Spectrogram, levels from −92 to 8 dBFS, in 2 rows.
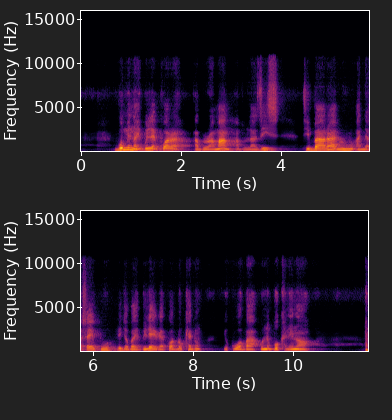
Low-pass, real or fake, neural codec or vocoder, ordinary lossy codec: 10.8 kHz; fake; codec, 24 kHz, 0.5 kbps, DualCodec; none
